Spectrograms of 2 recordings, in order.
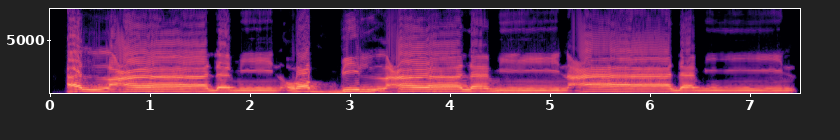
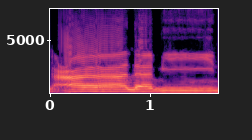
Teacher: itu ainnya masuk Di dalam tenggorokan tapi kalau kita hanya baca di rongga mulut menjadi alifbilamin berubah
